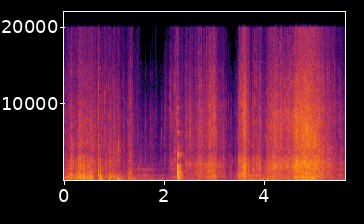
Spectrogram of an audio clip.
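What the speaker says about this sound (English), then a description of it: "All right, the glass carafes in a nice big box." A glass 12-cup coffee carafe lifted out of a big cardboard box, with close scraping, crinkling packaging and a sharp knock or two, uneven and handled.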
